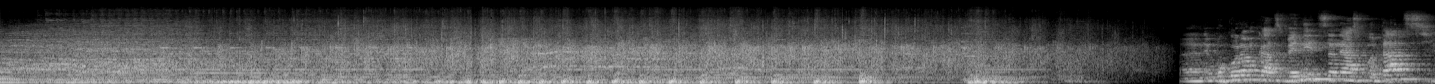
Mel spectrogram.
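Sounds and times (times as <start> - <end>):
audience applause after a song: 0.1 - 11.7
speech: 12.9 - 14.3.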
